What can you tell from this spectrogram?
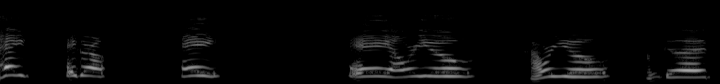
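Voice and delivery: high, sing-song sweet greeting; gentle self check-in. Acted. Talking kindly to herself, gentle sing-song check-in. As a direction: coo a drawn-out, friendly hello.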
